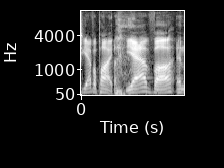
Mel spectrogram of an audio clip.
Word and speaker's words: Yavapai: eight years yeah and every time he referenced he never pronounced it right that's not a joke he never pronounced a ride and he said you have you've a be Indians here right that casino is owned by the evap Indians I said dad it's yabba pie yeah uh and like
